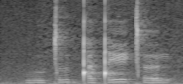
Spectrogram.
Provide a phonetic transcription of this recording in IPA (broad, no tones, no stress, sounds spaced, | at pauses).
ɣ uː ǀ ɯː ɡ ǃ a l ǃ eː ǀʰ əː n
